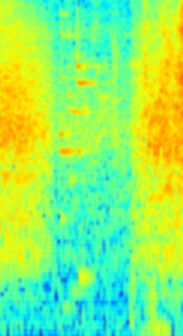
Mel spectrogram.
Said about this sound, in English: Phone blowing up. Yeah, I gotta silence that.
